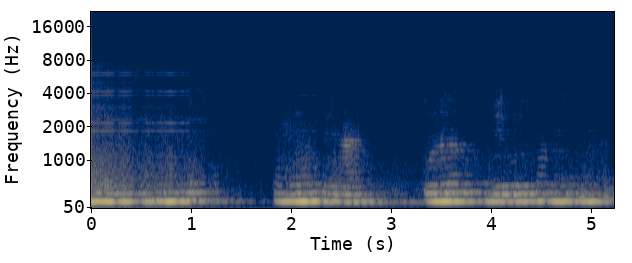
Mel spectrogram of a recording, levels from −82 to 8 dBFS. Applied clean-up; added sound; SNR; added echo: neural separator model SepFormer DNS4.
